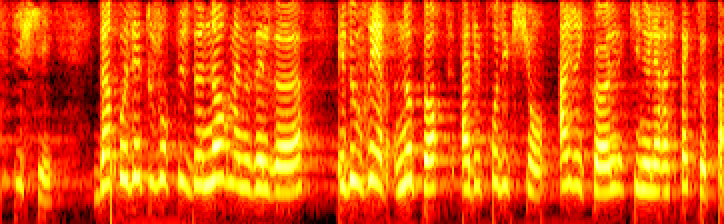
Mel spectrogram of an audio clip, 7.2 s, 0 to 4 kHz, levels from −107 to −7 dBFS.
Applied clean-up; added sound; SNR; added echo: none; none; none; reverberation time 0.7 s.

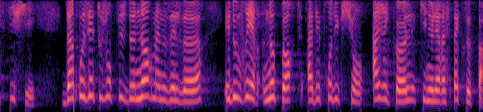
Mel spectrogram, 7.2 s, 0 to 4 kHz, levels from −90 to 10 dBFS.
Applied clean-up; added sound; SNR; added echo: none; none; none; none.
